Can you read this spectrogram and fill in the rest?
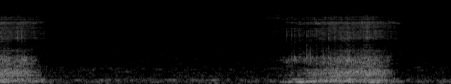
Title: Comedian B.I.G put her to sleep Snoring at night#snoring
